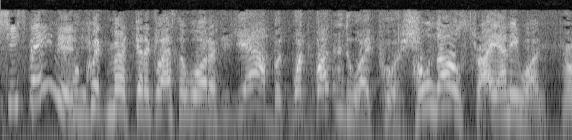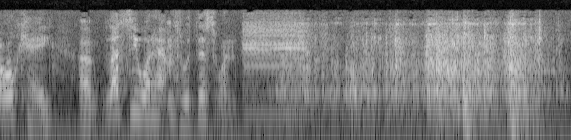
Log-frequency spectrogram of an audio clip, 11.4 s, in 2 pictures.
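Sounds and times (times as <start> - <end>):
speech: 0.1 - 8.6
furniture mechanism retracting into the wall: 8.4 - 11.4.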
